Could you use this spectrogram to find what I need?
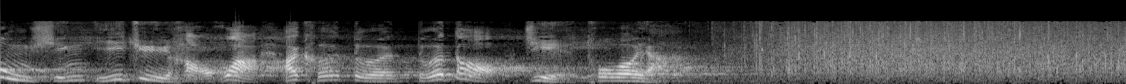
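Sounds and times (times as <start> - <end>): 
speech: 0.1 - 7.0
audience applause: 7.2 - 11.2.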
